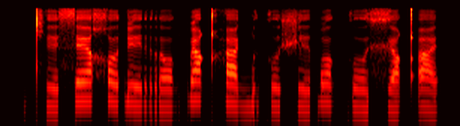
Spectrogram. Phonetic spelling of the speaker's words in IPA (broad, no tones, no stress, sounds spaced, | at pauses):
cʰ ɪ s ɛ χ o ɗ e r ɔ k͡p ɛ qʰ e ɡ͡b ə k o ʃ ɪ ɓ ɔ k o xʲ ɔ qʼ ɛ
